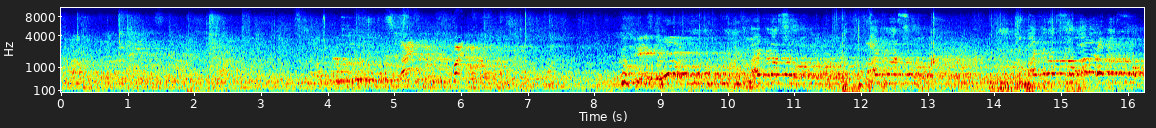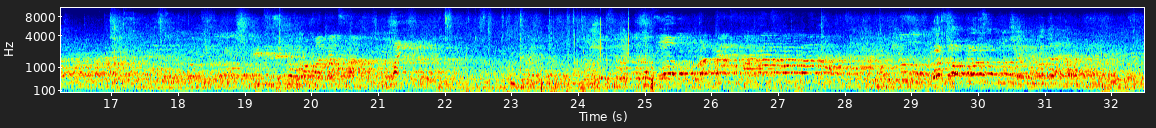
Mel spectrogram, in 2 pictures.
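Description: Overlapping shouts from spectators and corner coaches in a large echoing sports hall during a kickboxing bout, growing louder about a third of the way in. Occasional thuds of kicks and punches landing on gloves and bodies.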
